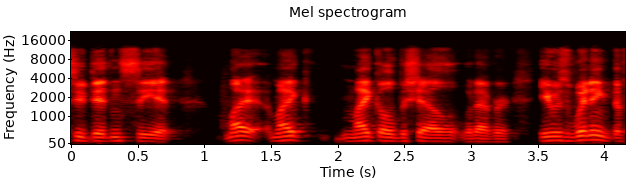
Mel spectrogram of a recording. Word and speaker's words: Michel: Is his name Michelle or is it Michael? It's Michel. So I think I've heard both pronunciations.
